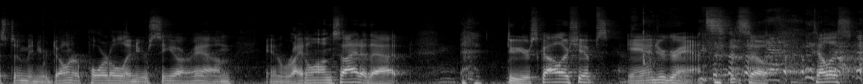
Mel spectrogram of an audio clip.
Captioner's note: laughter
